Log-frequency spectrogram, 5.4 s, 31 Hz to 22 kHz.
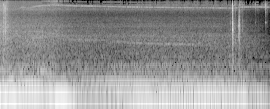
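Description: Mini Cooper R53 engine idling steadily right after its first start on fresh rod bearings, a loud, close, even rumble with a brief click near the end and no talking.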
